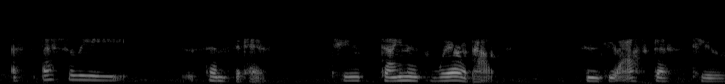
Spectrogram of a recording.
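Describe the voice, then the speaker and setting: Woman as a slow, husky, meek spirit assistant. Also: lowish voice, phone-quality sound, exaggerated voice. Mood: uneasy, careful. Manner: hesitant, deferential, broken phrasing. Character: meek, earnest, otherworldly female assistant spirit. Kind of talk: sci-fi supernatural audio drama.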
